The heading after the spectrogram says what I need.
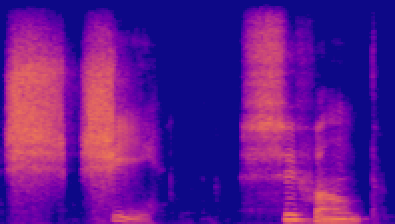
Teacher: give me that sh, because if not, it sounds like you're saying chi. It's she. She found.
